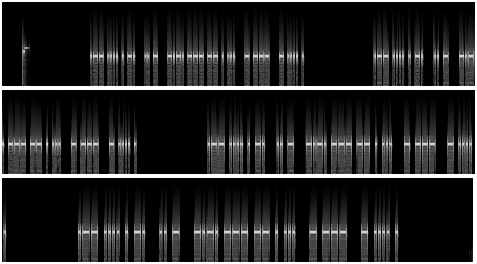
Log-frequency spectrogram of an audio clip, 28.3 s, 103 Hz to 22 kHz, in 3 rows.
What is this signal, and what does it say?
Morse code, heard as a keyed tone, about 34 wpm, 700 Hz. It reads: WHEN IT COMES TO THE WHEN IT COMES TO THE WHEN IT COMES TO THE WHEN IT COMES TO THE
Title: Speed-Racing - Sets of 5 Words 28wpm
